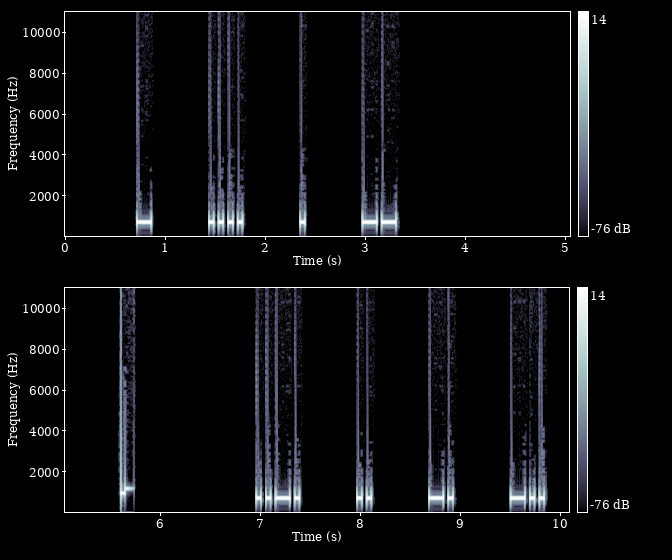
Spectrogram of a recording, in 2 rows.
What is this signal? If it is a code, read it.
Morse code, heard as a keyed tone, about 25 wpm, spaced as for 12 wpm, 700 Hz. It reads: THEM FIND
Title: 4x Character Spacing - Top 200 Words - 25wpm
